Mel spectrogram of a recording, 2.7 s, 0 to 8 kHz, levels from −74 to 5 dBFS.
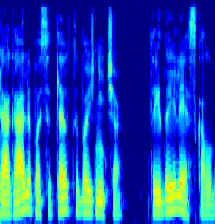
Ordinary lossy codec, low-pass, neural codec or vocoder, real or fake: Opus, 64 kbps; 7.2 kHz; none; real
